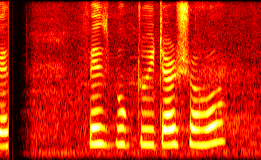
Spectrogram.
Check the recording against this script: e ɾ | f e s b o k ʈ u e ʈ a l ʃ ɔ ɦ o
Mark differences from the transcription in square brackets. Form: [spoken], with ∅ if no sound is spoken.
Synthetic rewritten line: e [∅] | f e s b [u] k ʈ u [i] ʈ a [ɾ] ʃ ɔ ɦ o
